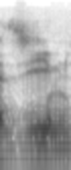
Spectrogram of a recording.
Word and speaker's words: gym: Consonants plus Y plus consonants, तो वाई का उच्चारण छोटी ई से किया जाता है, ठीक है ना।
